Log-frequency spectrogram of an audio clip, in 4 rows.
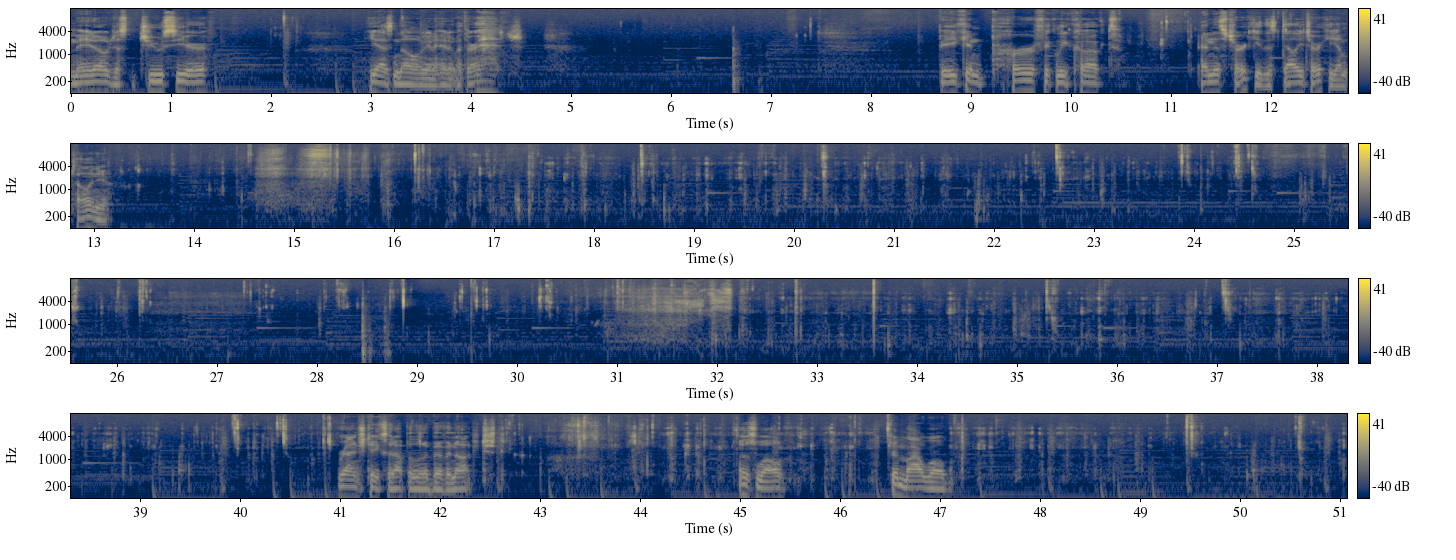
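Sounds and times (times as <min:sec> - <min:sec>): soft background music: 0:00.0 - 0:51.0
biting and chewing crunchy sandwich: 0:13.0 - 0:51.0.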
